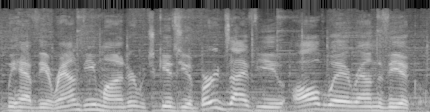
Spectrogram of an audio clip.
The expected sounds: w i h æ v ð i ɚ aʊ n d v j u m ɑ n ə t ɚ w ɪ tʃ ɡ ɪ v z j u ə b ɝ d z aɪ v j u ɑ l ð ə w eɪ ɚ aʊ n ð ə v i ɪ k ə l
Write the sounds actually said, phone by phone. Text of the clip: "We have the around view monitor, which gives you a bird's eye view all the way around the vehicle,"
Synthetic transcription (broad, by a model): w i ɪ v ð i ɚ aʊ n d v j u m ɑ n ə t ɚ w ɪ tʃ ɡ ɪ v z j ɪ ə b ɝ d z aɪ v j u ɑ l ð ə w eɪ ɚ aʊ n ð ə v i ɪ k l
